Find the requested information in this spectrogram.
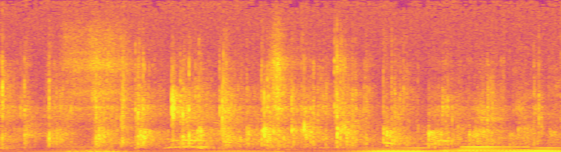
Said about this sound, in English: Preaching better than you're clapping. Come on and clap right now.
